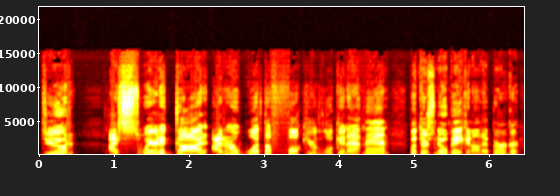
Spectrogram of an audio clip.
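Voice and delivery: loud, high start, then insistent; exasperated retort. Retold or imitated. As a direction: plead your case like a fed-up waiter. Retold waiter's exasperated argument with customer.

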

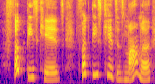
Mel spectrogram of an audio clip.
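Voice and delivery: each word dragged out and hit hard; slow, deliberate cursing; slow emphatic curse. Acted. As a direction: spit it out slowly, word by word. Spelling out her bitter mentality.

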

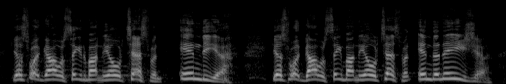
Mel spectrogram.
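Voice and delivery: preacher driving a repeated question home; preaching refrain. Acted. Building refrain litany.

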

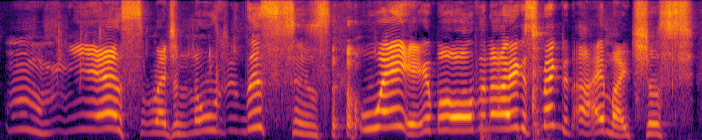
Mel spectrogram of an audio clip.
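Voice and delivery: very high, slow, drawn-out swoon; swooning husband. Acted. Husband to Reginald at the match, overcome with excitement. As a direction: wail it like you are about to faint. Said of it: "he faints from excitement".

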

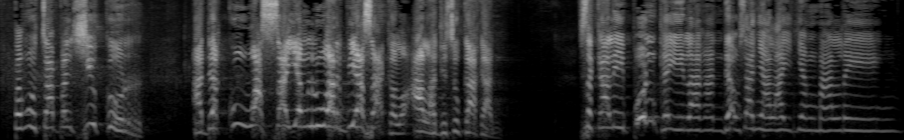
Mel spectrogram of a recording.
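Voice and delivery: high, impassioned exhortation; full-force preaching. Real, not acted. Preacher exhorting congregation to give thanks, impassioned high preaching.

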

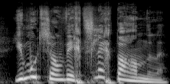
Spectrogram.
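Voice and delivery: put-on high, pressing old woman's voice; stern old neighbour. Old neighbour warning the mother about her child, high and pressing. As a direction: lean in like a suspicious village gossip.

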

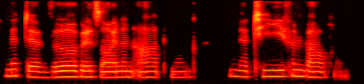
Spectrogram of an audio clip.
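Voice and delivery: ordinary talk, nothing marked

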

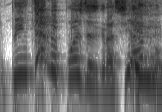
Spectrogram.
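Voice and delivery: high, loud hammed-up rage with a laugh; mock furious girlfriend. Girlfriend demanding her boyfriend's phone, a hammed-up shout. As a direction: yell it like a jealous partner half laughing.

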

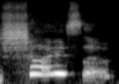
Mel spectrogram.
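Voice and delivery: very high kawaii squeak; high cutesy voice. Pretend. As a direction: squeak it like an anime fan. Mock anime squeals.

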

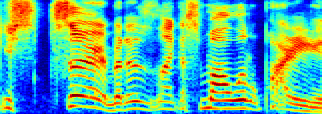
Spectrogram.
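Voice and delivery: high, lightly voiced nervous excuse; nervous soldier. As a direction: squeak out the excuse to the king. Voicing the reporting soldier.

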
